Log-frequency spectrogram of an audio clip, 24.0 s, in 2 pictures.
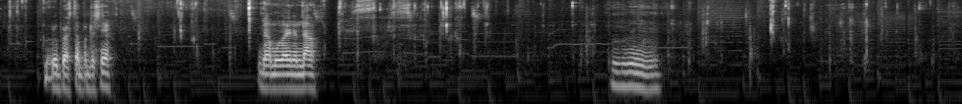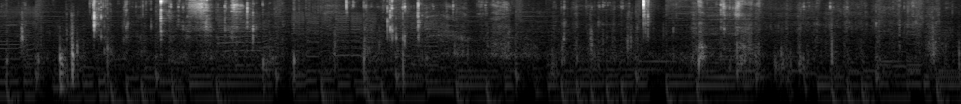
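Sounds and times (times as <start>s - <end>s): chewing chewy dumplings: 0.0s - 24.0s
quiet background music: 0.0s - 24.0s
sharp mouth clicks: 4.0s - 7.4s.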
